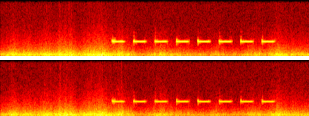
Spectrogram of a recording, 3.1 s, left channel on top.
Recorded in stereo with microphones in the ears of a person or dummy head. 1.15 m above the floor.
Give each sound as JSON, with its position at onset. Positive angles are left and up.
{"t": 1.1, "sound": "an alarm", "side_deg": 25}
